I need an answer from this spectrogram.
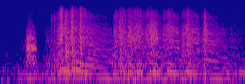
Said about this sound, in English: rev my engine to him, because that was good racing.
